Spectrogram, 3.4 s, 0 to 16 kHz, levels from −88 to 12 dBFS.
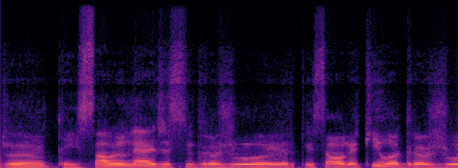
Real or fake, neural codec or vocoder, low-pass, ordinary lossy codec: fake; autoencoder, 48 kHz, 32 numbers a frame, DAC-VAE, trained on Japanese speech; 14.4 kHz; Opus, 32 kbps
